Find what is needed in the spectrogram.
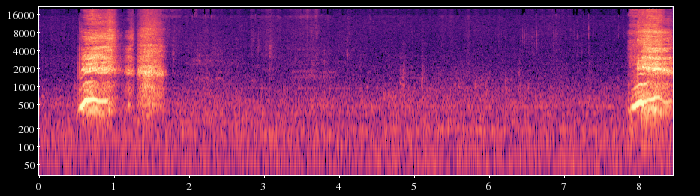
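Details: Two sharp voiced gasping breaths in quick succession, quiet, then a third, from a woman during fascia healing with chiropractic adjustment; gasping inhalation.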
